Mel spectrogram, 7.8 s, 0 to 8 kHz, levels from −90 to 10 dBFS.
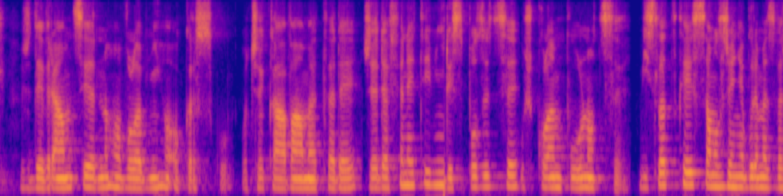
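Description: At 4.44 s the audio jumps abruptly forward with no gap, and roughly a second and a half of material is missing. The two sides of the cut are butted straight together. This is a skip ahead: a stretch of audio was lost in transit or discarded by the jitter buffer while later audio was already queued, so playback resumed from the newer material. Shortly after, from 4.72 s to 7.81 s, the sound runs at about 112% speed with its pitch unchanged, giving a hurried feel. This is a jitter buffer speed-up. Having built up more delay than its target, the receiver trimmed out many short pitch-period-sized slices in succession, removing around 0.4 s in total to bring latency back down. Throughout, the bandwidth stops at 8 kHz, which fits a G.722 call path.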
